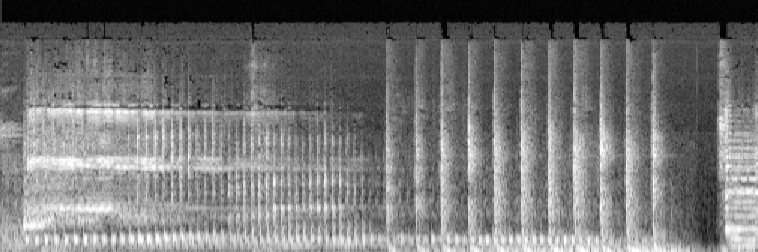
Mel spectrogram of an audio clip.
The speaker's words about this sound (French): On frappe à la porte là! Quelqu'un peut aller ouvrir, là, je suis dans le jacuzzi!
